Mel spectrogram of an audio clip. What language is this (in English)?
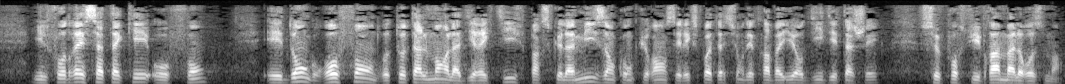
French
